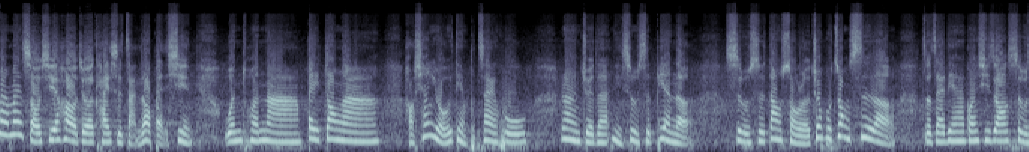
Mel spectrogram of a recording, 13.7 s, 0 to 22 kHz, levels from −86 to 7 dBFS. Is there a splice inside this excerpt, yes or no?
yes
